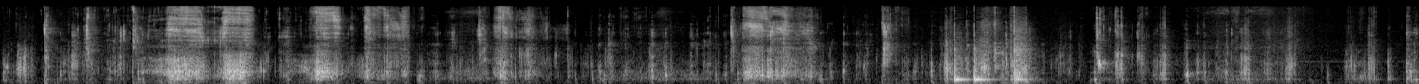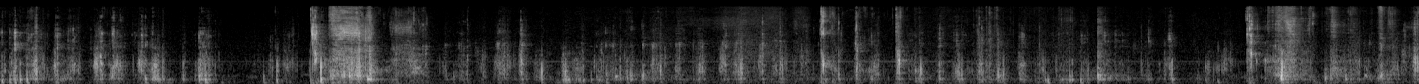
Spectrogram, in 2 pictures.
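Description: Close-miked eating of jajangmyeon black-bean noodles: wet chewing and biting in irregular loud bursts, with some crunching bites.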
